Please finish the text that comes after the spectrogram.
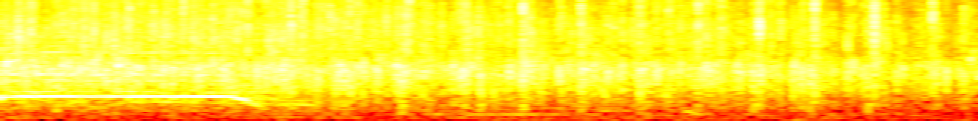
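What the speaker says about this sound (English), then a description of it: "So can we give the servers just a round of applause?" Banquet guests at the House of Blues give the servers a round of applause, with loud, close crowd clapping that fades slightly as it continues.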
